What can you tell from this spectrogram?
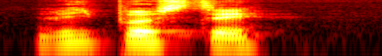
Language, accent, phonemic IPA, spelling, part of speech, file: French, France, /ʁi.pɔs.te/, riposter, verb, LL-Q150 (fra)-riposter.wav
- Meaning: 1. to retort 2. to ripost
